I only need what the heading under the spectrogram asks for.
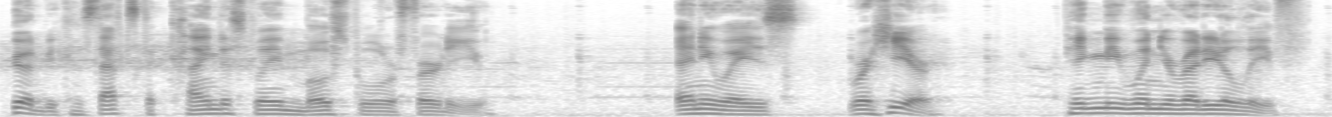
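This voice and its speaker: A man's voice: medium pitch, moderate pace, a little mellow, a little hiss or hum, natural voice. A man playing a blunt, wry, grumbling companion in a cyberpunk noir audio drama.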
